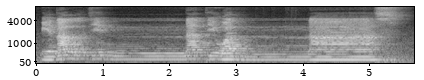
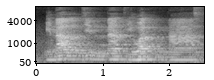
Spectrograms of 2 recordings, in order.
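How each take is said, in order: First: The nasal sound is held fully and longer. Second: The nasal sound is held only briefly. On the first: "kalau kita baca lebih sempurna kan lebih bagus" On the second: "gunnahnya kurang sedikit, ya nggak masalah lah"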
